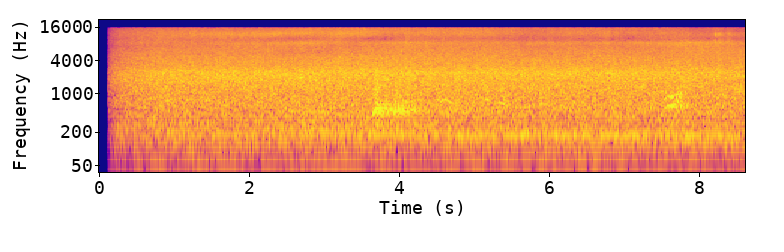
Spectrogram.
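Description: A river flows with a steady rush.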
